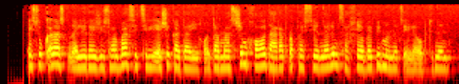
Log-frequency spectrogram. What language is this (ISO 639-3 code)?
kat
